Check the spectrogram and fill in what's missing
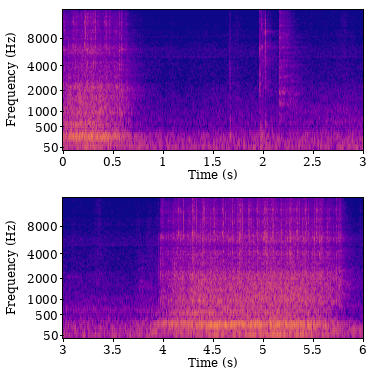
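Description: A sewing machine stitching thick fashion fabric for the side of a trapper hat cap, two close bursts of running separated by a pause with small handling clicks.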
